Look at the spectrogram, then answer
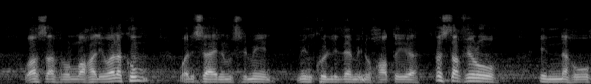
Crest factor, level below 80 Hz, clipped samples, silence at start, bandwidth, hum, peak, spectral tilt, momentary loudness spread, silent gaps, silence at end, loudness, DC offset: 18 dB; -64 dBFS; under 0.1%; 0 s; 11 kHz; none; -8 dBFS; -6.5 dB/octave; 9 LU; none; 0 s; -27 LUFS; under 0.1%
